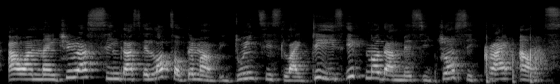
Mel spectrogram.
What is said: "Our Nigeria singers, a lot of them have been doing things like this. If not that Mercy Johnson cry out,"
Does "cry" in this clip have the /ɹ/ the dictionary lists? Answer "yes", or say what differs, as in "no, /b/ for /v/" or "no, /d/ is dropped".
yes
